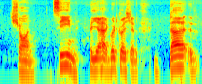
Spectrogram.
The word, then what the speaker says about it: Sean: So how would you say Sean? Scene. Yeah, good question. The real Dumble. We will call Sean Scene.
